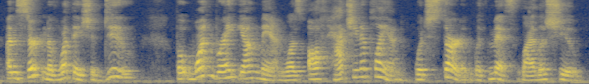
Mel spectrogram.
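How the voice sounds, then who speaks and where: American woman storyteller in an echoey room. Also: medium pitch. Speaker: storyteller reading a picture book to children. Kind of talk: expressive read-aloud of rhyming children's story.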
